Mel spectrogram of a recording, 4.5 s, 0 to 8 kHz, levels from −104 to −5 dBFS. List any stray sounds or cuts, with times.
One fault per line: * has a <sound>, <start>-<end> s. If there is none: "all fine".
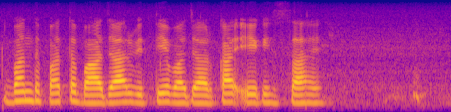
* has a whoosh, 3.8-4.4 s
